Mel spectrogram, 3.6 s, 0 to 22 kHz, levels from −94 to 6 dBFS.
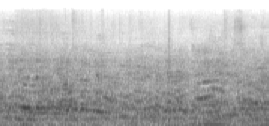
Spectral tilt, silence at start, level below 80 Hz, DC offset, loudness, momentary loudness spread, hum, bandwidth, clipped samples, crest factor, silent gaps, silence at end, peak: -6 dB/octave; 0 s; -44 dBFS; under 0.1%; -32 LUFS; 6 LU; none; 16 kHz; under 0.1%; 16 dB; none; 0 s; -16 dBFS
